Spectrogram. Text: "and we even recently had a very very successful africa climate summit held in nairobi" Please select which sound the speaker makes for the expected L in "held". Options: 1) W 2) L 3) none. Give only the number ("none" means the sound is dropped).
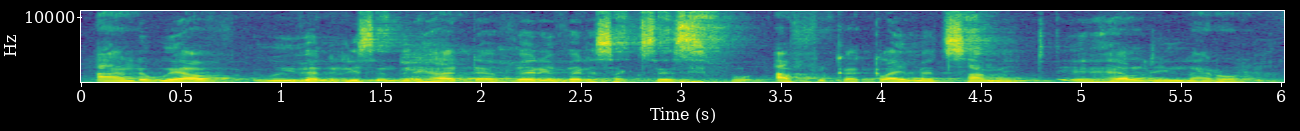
2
